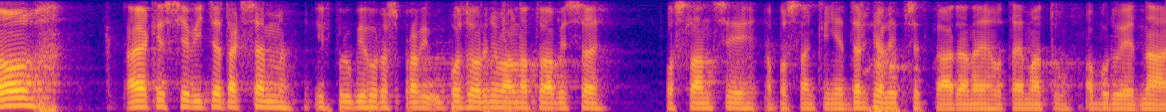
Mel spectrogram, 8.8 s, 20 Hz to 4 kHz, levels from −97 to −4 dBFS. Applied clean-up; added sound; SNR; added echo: neural mask model RNNoise.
